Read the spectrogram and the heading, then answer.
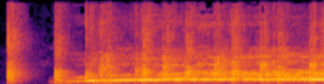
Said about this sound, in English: Once Mr. Chameleon was done, the theater started buzzing again, but this time it buzzed with loud clapping and whistling.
